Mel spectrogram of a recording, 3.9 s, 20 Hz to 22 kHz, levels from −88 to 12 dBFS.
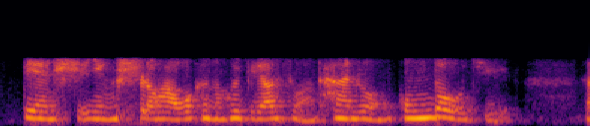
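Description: Speex codec damage runs through the whole clip. The speech is coded with too few bits for the excitation signal, so it sounds hoarse and grainy. The degree of coarseness fits a Speex mode of around 11 kbps.

VoIP packet loss concealed by the speech codec occurs from 0.85 to 0.98 s. The decoder repeats its last pitch and filter settings while lowering the gain, so the speech smears into a fading buzzy tone or coloured noise. The gap fits about four lost 20 ms frames, and the speech stays weakened briefly afterward.

A shorter concealment follows from 3.27 to 3.33 s. It matches a single lost 20 ms frame, with a brief stretch of buzzy tone or coloured noise and a dip in level before the speech recovers.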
